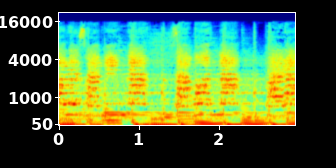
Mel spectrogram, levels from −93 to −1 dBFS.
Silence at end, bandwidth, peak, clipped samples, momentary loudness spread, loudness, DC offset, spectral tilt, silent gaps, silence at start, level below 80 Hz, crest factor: 0 s; 16.5 kHz; 0 dBFS; under 0.1%; 3 LU; -12 LUFS; 0.9%; -4.5 dB/octave; none; 0 s; -18 dBFS; 12 dB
